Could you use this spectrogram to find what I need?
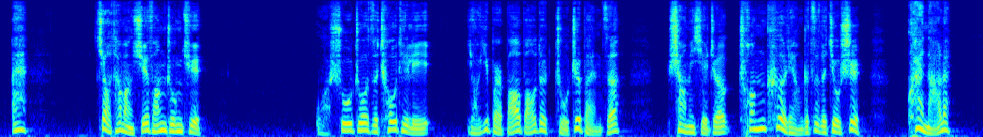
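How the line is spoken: Hurried instruction. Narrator (Chinese): 宝玉连忙叫人传话

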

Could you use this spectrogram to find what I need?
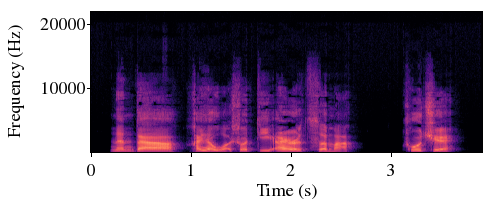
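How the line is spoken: Flat, indifferent. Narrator (Chinese): 申屠天音淡淡的道

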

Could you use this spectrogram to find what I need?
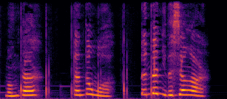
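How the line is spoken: Hurried shouting while running. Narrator (Chinese): 香妃急忙边追边喊

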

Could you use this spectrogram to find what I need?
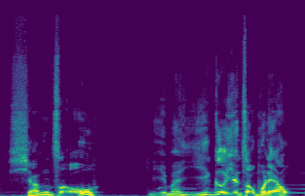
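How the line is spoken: Loud shout. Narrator (Chinese): 龙鹰大声喊道

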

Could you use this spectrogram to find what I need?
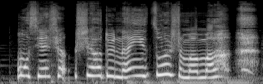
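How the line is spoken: Tearful pleading. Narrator (Chinese): 我哭求司机

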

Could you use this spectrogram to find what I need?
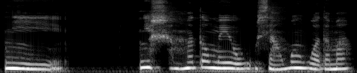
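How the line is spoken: Helpless, sad smile. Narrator (Chinese): 他露出一丝无奈而凄然的笑容

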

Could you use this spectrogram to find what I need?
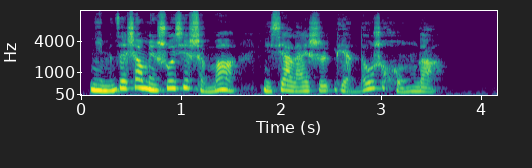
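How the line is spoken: Quiet question. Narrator (Chinese): 魏兰小声的问他

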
